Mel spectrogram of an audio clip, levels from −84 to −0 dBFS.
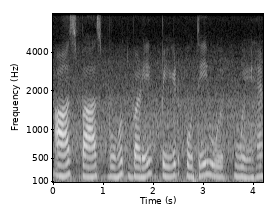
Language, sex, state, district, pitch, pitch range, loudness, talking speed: Hindi, female, Punjab, Pathankot, 185 Hz, 175-195 Hz, -19 LUFS, 115 wpm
